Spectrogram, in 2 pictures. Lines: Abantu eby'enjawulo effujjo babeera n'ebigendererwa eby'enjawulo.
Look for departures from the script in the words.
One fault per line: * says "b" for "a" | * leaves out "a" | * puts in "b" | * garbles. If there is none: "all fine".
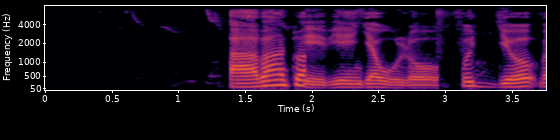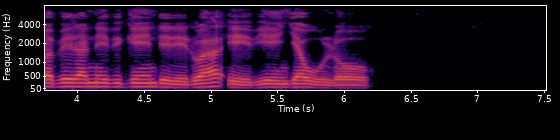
all fine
